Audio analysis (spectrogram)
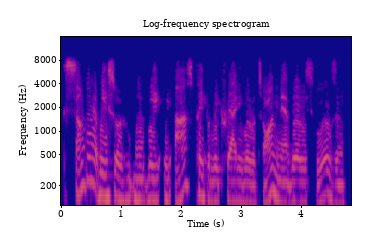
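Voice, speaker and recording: A man's voice: mid-range voice, animated, brisk, a bit bright, dry recording, low-quality recording. A man speaking as an interview guest in casual conversation, hesitant and rambling, often repeating words as he finds his point. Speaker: podcast guest, English teacher and writer.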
